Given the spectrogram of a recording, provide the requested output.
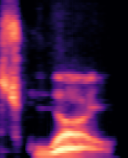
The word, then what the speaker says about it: squirrel: how we say a squirrel school okay so the spelling really makes it confusing but it's still kind of a difficult word to pronounce in general and I do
